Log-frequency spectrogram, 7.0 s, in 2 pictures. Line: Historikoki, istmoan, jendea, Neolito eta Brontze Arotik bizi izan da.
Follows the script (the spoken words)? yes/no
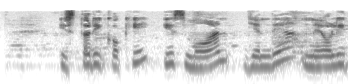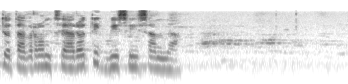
yes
